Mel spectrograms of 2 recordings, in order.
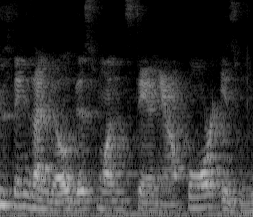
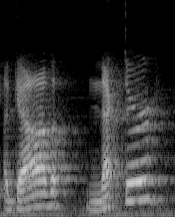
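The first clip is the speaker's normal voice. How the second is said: ordinary talk, nothing marked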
